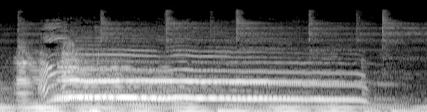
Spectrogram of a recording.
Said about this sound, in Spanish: era una noche terriblemente fría. Solo se oía un aullido que así decía.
